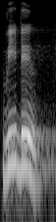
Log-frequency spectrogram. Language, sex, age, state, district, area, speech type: Tamil, female, 45-60, Tamil Nadu, Thanjavur, rural, read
